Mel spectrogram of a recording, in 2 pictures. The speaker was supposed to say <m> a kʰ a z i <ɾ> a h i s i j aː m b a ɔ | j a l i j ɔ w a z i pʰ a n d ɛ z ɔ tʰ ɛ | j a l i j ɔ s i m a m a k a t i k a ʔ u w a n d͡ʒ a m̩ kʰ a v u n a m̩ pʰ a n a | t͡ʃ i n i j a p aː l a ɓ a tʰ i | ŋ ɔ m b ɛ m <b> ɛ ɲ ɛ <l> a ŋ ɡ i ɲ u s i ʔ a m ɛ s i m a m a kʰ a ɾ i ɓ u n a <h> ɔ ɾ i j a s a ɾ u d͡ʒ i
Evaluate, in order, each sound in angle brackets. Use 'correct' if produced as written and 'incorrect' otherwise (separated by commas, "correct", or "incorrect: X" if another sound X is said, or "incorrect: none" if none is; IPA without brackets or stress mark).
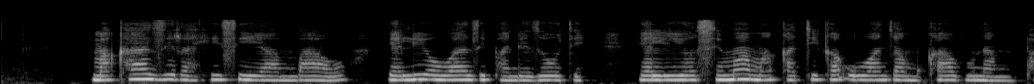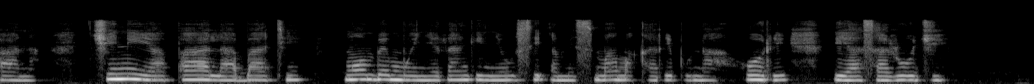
correct, correct, incorrect: w, incorrect: ɾ, correct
